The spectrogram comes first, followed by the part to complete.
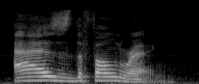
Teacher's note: As, you pronounce it with a voiced Z.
